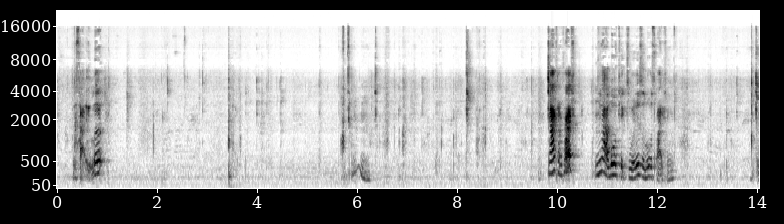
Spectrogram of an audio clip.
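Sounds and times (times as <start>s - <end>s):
person chewing: 1.2s - 9.8s, 12.3s - 14.0s.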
